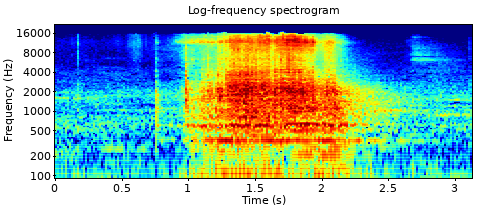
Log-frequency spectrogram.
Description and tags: SonicSnap SASP RocBertranOriol
Field recordings from Santa Anna school (Barcelona) and its surroundings, made by the students of 5th and 6th grade.
cityrings, santa-anna, sonicsnaps, spain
